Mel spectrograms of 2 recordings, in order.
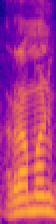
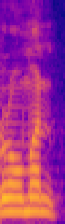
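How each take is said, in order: First: The first vowel is a plain 'a' sound. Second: The first vowel is a rounded 'o' sound.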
